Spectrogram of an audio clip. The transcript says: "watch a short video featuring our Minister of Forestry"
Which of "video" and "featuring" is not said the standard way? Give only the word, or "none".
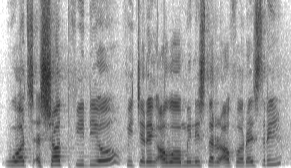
video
